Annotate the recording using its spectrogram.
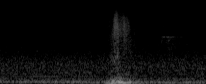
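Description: A heavy thump sounds as a figure lands on the ground.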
